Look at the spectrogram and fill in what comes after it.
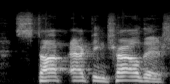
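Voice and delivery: booming giant voice. Retelling a dream where the nephew scolded them, in a booming voice. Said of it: "in this like booming voice".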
